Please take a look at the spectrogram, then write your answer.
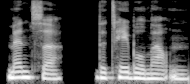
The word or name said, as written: Mensa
